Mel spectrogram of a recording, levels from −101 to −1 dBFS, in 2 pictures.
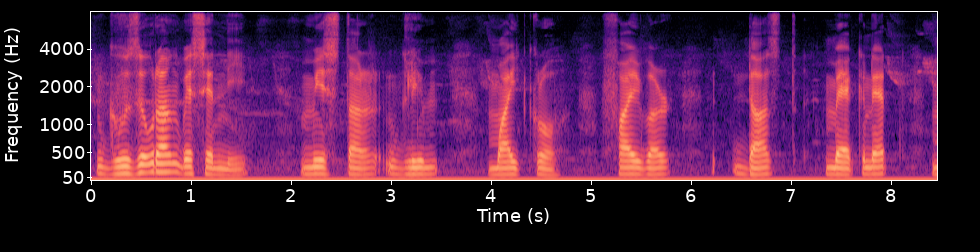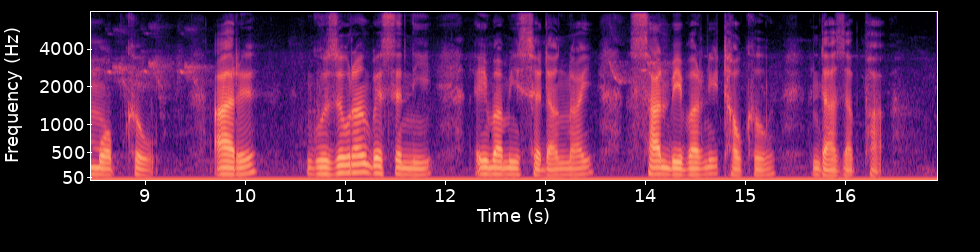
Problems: none marked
